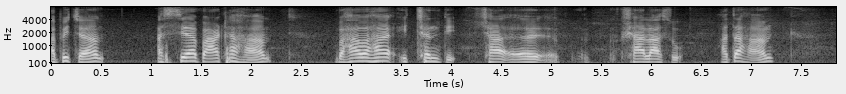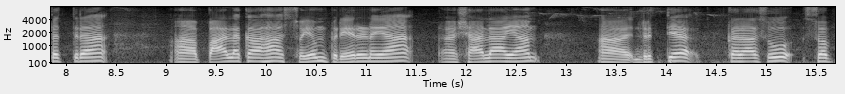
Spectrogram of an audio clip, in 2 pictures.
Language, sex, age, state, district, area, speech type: Sanskrit, male, 18-30, Karnataka, Mysore, urban, spontaneous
